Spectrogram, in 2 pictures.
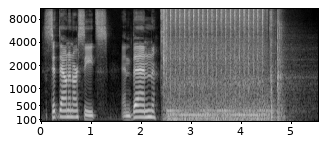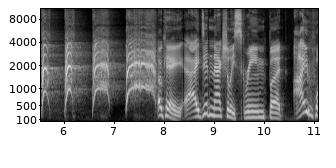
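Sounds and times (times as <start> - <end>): high-pitched screams: 5.5 - 7.9.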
